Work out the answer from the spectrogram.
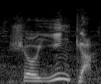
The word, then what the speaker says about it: Shoyinka: But it is Joe Tyron Shoyinka.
